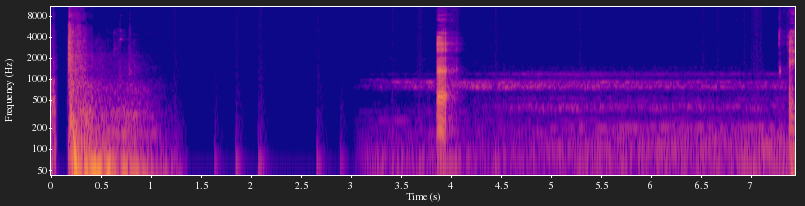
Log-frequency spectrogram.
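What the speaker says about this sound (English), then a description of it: "the last door finally opened" A sliding door in Virtue's Last Reward opens with a sharp mechanical thud, then a steady resonant hum that holds to the end. An earlier burst of noise fades into near silence before it.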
